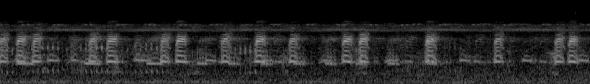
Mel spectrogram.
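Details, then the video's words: Frogs calling in a chorus: short pulsed, rattling croaks repeated irregularly about every half second to second, several overlapping voices, over a steady high hiss. "FROGS - Pig Frogs, Water Frogs, Backwater Chorus, & Frog Chorus"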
